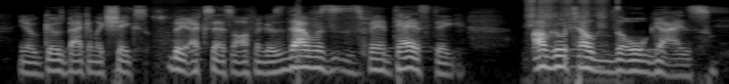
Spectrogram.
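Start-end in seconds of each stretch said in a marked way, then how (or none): 2.9-7.1 put-on drunken, sloshed, boozy, slurred delivery. Playing a drunken tiny person just before it flies away: drunken voice. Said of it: "Even more drunkenly than before".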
